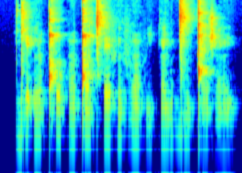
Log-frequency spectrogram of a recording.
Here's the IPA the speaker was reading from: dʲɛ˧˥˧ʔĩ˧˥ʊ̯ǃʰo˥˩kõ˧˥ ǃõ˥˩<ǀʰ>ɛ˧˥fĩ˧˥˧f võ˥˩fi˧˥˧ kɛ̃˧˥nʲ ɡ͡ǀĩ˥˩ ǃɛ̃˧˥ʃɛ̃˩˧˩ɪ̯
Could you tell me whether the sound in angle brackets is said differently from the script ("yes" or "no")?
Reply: no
